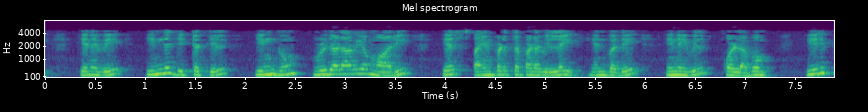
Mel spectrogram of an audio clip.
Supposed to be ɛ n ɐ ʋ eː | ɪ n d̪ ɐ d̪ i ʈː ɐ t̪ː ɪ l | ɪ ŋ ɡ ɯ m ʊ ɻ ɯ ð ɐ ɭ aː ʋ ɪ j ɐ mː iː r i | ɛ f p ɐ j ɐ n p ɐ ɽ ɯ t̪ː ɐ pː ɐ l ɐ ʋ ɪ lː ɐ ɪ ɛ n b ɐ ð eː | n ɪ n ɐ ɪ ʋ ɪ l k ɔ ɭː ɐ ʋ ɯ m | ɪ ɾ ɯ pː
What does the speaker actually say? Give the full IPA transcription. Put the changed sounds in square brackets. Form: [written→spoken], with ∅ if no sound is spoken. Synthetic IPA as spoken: ɛ n ɐ ʋ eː | ɪ n d̪ ɐ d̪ [i→ɪ] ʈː ɐ t̪ː ɪ l | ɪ ŋ ɡ ɯ m ʊ ɻ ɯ ð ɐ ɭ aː ʋ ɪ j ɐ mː [iː→aː] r i | ɛ [f→s] p ɐ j ɐ n p ɐ ɽ ɯ t̪ː ɐ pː ɐ [l→ɽ] ɐ ʋ ɪ lː ɐ ɪ ɛ n b ɐ ð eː | n ɪ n ɐ ɪ ʋ ɪ l k ɔ ɭː ɐ ʋ ɯ m | ɪ ɾ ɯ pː

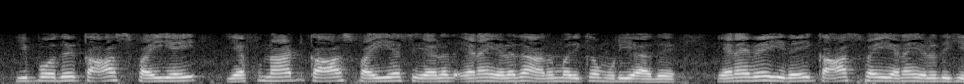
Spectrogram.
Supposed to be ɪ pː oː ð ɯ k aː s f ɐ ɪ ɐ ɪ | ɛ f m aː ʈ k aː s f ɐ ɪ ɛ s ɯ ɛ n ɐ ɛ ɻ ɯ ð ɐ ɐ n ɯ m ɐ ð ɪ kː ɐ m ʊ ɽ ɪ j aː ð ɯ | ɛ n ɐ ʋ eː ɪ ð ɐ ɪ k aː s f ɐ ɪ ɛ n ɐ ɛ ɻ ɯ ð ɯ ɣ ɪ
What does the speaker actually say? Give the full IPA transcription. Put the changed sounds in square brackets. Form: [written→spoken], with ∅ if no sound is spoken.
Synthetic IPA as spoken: ɪ pː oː ð ɯ k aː s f ɐ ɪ ɐ ɪ | ɛ f [m→n] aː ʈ k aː s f ɐ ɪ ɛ s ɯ ɛ n ɐ ɛ ɻ ɯ ð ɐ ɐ n ɯ m ɐ ð ɪ kː ɐ m ʊ ɽ ɪ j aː ð ɯ | ɛ n ɐ ʋ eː ɪ ð ɐ ɪ k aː s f ɐ ɪ ɛ n ɐ ɛ ɻ ɯ ð ɯ ɣ ɪ

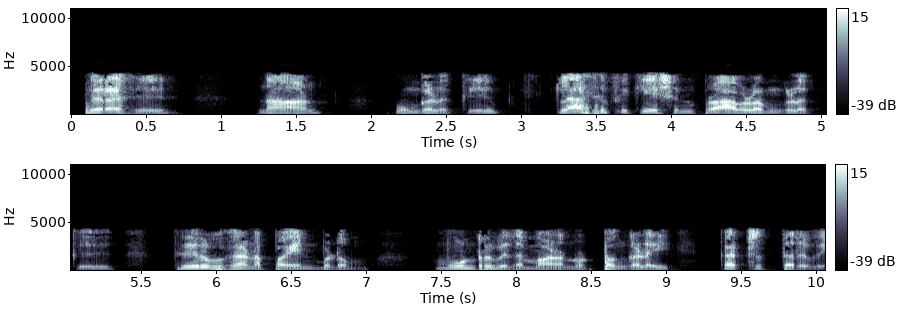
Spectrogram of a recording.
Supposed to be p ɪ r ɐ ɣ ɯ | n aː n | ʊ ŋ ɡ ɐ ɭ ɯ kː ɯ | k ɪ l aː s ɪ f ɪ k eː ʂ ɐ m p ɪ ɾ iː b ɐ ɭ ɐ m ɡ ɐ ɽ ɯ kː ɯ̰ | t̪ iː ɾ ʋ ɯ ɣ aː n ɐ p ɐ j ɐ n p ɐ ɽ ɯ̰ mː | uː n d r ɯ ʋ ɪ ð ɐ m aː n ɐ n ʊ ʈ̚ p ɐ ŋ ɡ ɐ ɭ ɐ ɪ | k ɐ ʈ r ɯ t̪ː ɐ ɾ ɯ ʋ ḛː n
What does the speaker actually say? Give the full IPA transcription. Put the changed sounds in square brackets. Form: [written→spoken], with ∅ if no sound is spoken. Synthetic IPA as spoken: p ɪ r ɐ ɣ ɯ | n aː n | ʊ ŋ ɡ ɐ ɭ ɯ kː ɯ | k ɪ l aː s ɪ f ɪ k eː ʂ ɐ [m→n] p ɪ ɾ [iː→aː] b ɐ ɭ ɐ m ɡ ɐ [ɽ→ɭ] ɯ kː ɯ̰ | t̪ iː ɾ ʋ ɯ ɣ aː n ɐ p ɐ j ɐ n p ɐ ɽ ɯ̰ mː | uː n d r ɯ ʋ ɪ ð ɐ m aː n ɐ n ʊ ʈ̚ p ɐ ŋ ɡ ɐ ɭ ɐ ɪ | k ɐ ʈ r ɯ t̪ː ɐ ɾ ɯ ʋ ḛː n

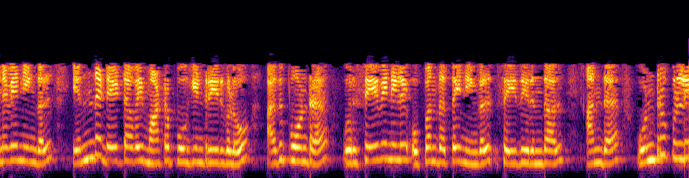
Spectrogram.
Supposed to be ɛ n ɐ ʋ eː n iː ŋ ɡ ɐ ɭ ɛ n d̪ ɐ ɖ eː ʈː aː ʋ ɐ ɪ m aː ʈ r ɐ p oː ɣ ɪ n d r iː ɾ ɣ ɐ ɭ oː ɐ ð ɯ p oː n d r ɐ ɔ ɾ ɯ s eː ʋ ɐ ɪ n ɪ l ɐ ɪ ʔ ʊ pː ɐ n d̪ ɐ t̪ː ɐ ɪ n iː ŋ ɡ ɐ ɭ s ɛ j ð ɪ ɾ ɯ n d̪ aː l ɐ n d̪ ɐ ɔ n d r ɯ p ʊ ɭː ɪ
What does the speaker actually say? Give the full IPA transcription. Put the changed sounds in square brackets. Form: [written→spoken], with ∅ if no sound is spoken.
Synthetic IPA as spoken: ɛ n ɐ ʋ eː n iː ŋ ɡ ɐ ɭ ɛ n d̪ ɐ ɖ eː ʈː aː ʋ ɐ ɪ m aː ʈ r ɐ p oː ɣ ɪ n d r iː ɾ ɣ ɐ ɭ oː ɐ ð ɯ p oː n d r ɐ ɔ ɾ ɯ s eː ʋ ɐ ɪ n ɪ l ɐ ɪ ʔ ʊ pː ɐ n d̪ ɐ t̪ː ɐ ɪ n iː ŋ ɡ ɐ ɭ s ɛ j ð ɪ ɾ ɯ n d̪ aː l ɐ n d̪ ɐ ɔ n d r ɯ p ʊ ɭː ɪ

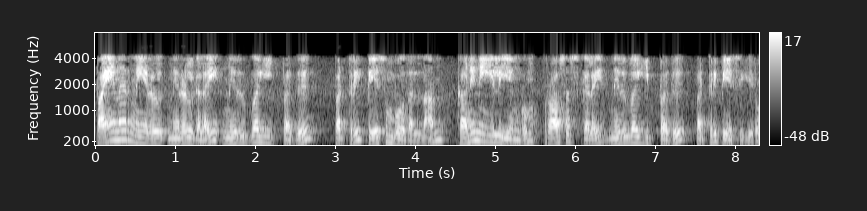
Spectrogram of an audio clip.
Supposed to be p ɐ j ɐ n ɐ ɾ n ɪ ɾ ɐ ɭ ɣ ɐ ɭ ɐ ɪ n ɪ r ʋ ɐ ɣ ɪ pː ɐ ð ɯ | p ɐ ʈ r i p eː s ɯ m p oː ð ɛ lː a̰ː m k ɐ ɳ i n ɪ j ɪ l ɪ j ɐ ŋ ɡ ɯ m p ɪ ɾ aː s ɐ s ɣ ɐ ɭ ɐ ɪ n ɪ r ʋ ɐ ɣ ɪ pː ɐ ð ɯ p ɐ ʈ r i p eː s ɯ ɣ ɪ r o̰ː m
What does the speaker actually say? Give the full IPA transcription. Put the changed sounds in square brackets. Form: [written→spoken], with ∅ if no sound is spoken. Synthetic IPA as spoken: p ɐ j ɐ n ɐ ɾ n ɪ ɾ ɐ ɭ ɣ ɐ ɭ ɐ ɪ n ɪ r ʋ ɐ ɣ ɪ pː ɐ ð ɯ | p ɐ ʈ r i p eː s ɯ m p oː ð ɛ lː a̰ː m k ɐ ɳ [i→ɪ] n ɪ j ɪ l ɪ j ɐ ŋ ɡ ɯ m p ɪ ɾ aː s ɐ s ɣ ɐ ɭ ɐ ɪ n ɪ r ʋ ɐ ɣ ɪ pː ɐ ð ɯ p ɐ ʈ r i p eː s ɯ ɣ ɪ r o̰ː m

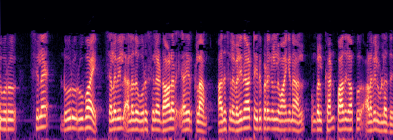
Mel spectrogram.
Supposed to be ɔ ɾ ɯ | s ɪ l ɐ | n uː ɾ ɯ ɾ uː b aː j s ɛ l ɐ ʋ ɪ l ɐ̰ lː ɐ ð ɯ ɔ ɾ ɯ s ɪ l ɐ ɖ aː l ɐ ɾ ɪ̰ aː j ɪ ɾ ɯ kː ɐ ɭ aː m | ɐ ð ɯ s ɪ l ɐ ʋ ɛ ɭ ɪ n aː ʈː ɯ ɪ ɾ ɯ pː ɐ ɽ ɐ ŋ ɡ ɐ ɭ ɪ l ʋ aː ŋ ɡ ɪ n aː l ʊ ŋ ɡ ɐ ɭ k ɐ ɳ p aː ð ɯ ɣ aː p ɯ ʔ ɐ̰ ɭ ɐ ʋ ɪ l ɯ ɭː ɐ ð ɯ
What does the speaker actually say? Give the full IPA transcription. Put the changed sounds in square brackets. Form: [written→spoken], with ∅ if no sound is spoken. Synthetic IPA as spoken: ɔ ɾ ɯ | s ɪ l ɐ | n uː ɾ ɯ ɾ uː b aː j s ɛ l ɐ ʋ ɪ l ɐ̰ lː ɐ ð ɯ ɔ ɾ ɯ s ɪ l ɐ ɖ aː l ɐ ɾ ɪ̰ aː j ɪ ɾ ɯ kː ɐ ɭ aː m | ɐ ð ɯ s ɪ l ɐ ʋ ɛ ɭ ɪ n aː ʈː ɯ ɪ ɾ ɯ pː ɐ ɽ ɐ ŋ ɡ ɐ ɭ ɪ l ʋ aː ŋ ɡ ɪ n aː l ʊ ŋ ɡ ɐ ɭ k ɐ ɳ p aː ð ɯ ɣ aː p ɯ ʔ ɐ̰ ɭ ɐ ʋ ɪ l [ɯ→ʊ] ɭː ɐ ð ɯ

